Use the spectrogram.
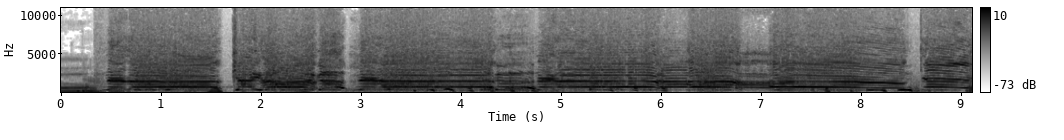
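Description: Several people in a video screaming and yelling loudly, their raw, strained voices overlapping almost without pause, broken only by a couple of brief gaps for breath.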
